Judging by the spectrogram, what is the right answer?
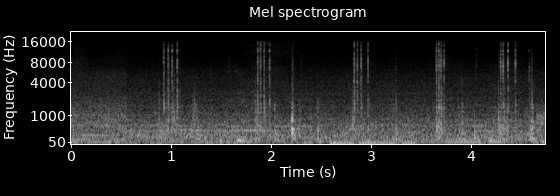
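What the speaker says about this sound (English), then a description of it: "Then we'll thread on another hex nut, and then we'll just tighten it down securely." A wrench tightening a hex nut on an Air Lift LoadLifter 7500 XL air helper spring on a 2017 Chevrolet, giving a run of sharp metallic ratcheting clicks over a steady background hum, close by, with no talking.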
